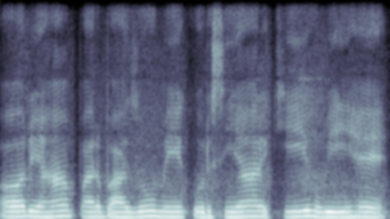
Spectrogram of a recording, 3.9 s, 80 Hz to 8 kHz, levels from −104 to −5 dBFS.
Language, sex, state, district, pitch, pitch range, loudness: Hindi, female, Punjab, Pathankot, 180 Hz, 175-185 Hz, -13 LUFS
